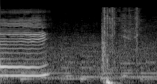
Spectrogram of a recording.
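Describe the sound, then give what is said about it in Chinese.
A camera shutter clicks sharply as a young girl takes a selfie beside a canal lock gate. The click follows a short sustained tone. “大人的世界好复杂，算了，我拍照打卡就好了。”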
